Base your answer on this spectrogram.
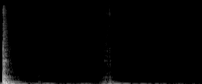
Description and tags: Carton impact 12
Those are a few hits and impact sounds made with or on carton. Might get in handy when working with a carton-based world (I made them for that purpose).
Carton, hit, impact, paper, short, sound-design, sound-fx, stab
